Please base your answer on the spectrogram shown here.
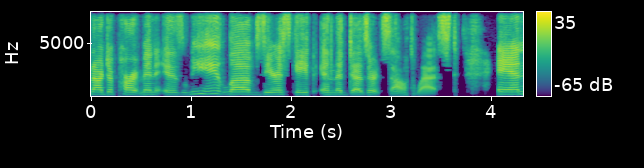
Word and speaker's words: xeriscape: Some people mispronounce it as xeroscape, which to me sounds like no landscape, whereas xeriscape can be colorful, it can be diverse and attractive.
